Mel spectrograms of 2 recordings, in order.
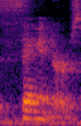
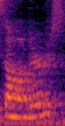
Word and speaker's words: Saunders: Is it Saunders or is it Sanders? Now, since we've done all this research, we know that it is Saunders.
